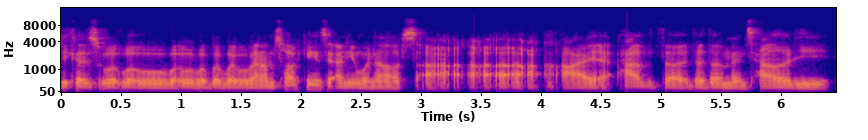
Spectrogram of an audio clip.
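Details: High school senior male with real stuttering that began severely at age 10, with six years of speech therapy; stuttering.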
